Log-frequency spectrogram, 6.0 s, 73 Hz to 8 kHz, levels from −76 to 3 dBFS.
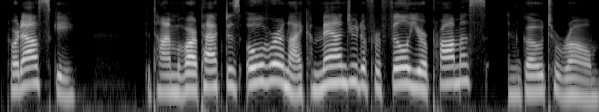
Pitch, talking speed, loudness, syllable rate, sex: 200 Hz, 200 wpm, -18 LUFS, 5.5 syllables/s, female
